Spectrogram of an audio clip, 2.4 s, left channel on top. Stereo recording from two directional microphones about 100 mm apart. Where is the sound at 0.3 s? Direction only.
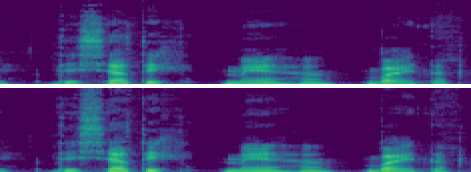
25° right (ahead or behind).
